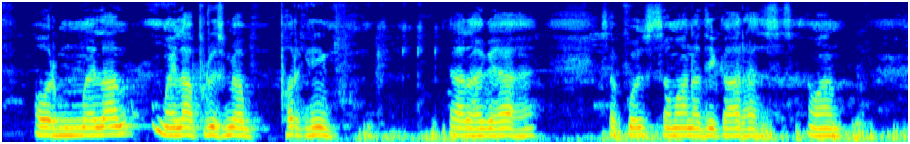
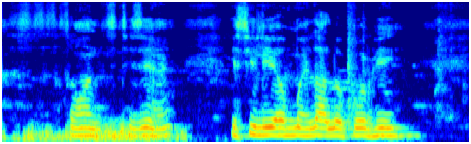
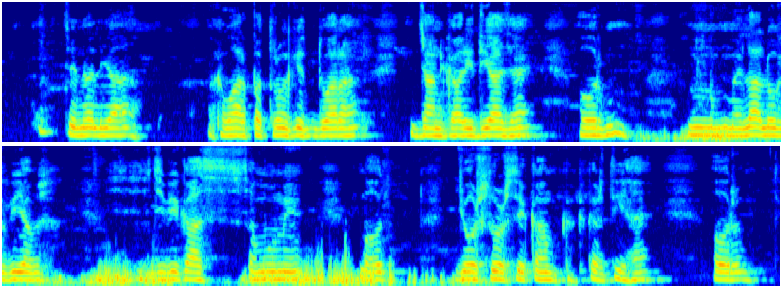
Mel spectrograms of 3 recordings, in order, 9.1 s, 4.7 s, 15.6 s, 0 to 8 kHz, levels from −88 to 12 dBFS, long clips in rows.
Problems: none marked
